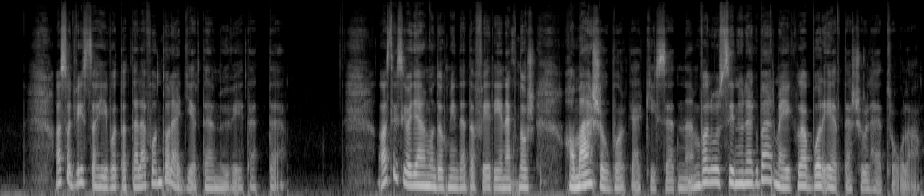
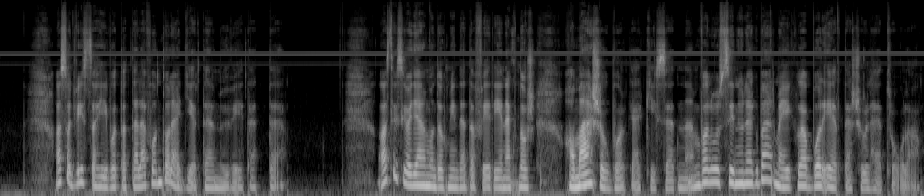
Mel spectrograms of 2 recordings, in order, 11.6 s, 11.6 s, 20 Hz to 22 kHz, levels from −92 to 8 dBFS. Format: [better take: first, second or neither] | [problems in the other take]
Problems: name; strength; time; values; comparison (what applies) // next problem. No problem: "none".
first | high-pitched whine; faint; throughout; 8 kHz, 30 dB below the speech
